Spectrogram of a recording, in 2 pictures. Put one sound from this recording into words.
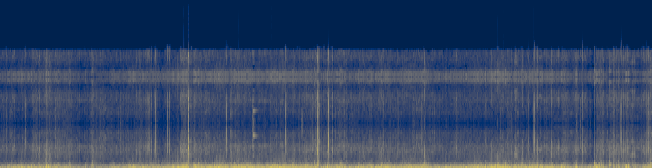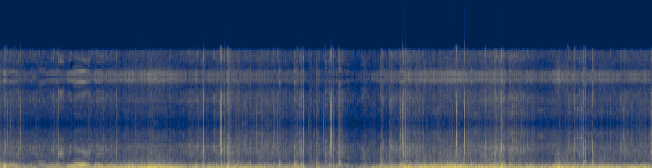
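A bike's frame and chain rattle over bumps.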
